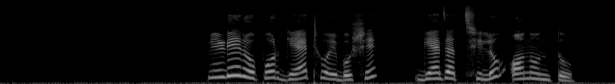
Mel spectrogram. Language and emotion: Bengali, neutral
